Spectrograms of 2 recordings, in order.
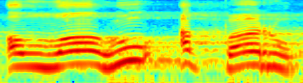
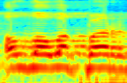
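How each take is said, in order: First: The phrase is said slowly and fully. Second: The phrase is said fast and clipped. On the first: The speaker calls it right. "Harus jelas" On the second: The speaker calls it wrong. "Jangan di jangan diringkas, jangan dicepeti. ... enggak boleh"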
